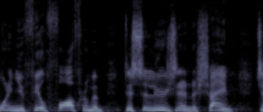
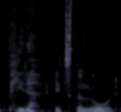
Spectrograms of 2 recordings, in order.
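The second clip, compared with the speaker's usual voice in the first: low, very soft voice; hushed realisation; 7 semitones lower, 10 dB quieter than usual. Acted. John tells Peter who is on shore, hushed. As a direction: say it quietly, with weight.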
